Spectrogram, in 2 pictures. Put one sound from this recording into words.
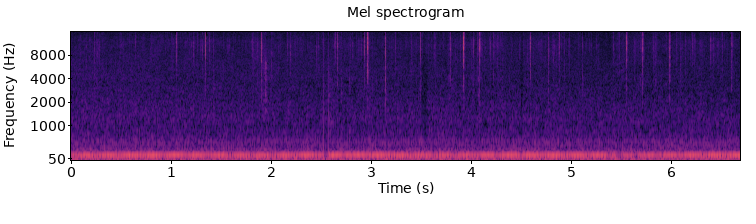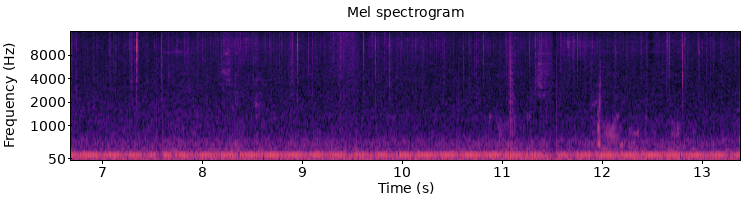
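Soft menu clicks tick now and then.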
